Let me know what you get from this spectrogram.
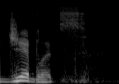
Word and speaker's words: giblets: Basically, giblets, pronounced with a soft G like gin, rhymes with riblets, are what we collectively call any of the edible organs of fowl, like turkey, as well as chicken, goose, and duck.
